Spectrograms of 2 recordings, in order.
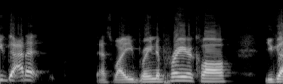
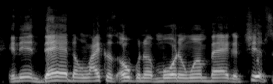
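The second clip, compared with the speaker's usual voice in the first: ordinary delivery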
